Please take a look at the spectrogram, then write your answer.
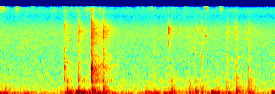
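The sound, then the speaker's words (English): Rapid, irregular clacking of keys on a computer keyboard as someone types an internet search for TV themes that became pop hits, moderately loud, with a few sharper strikes standing out. No voices. “My typing skills isn't quite as good as yours.”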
